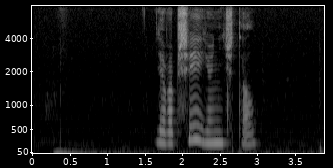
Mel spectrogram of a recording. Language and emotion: Russian, neutral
